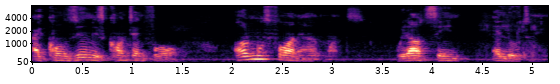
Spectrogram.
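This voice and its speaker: At a moderate pace, a man speaks with lively intonation in a dark, mellow, somewhat breathy tone. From Africa. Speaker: podcast host. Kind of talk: casual chat.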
